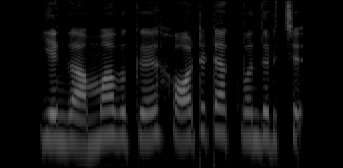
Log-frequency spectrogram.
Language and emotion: Tamil, sad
